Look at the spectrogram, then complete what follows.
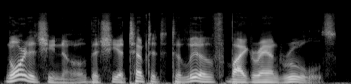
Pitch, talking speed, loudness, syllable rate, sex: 115 Hz, 205 wpm, -19 LUFS, 4.3 syllables/s, male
